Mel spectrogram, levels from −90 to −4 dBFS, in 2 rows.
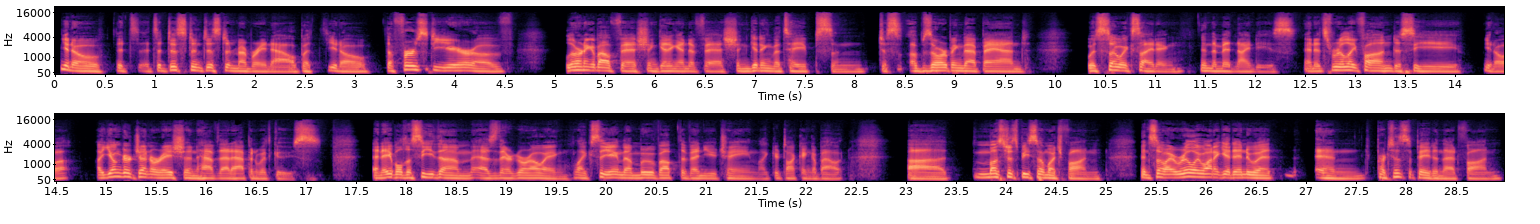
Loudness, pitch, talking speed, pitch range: -19 LUFS, 120 Hz, 200 wpm, 110-145 Hz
